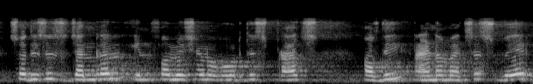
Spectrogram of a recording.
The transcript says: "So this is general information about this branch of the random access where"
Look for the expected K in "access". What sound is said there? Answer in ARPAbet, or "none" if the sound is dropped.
none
